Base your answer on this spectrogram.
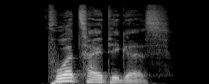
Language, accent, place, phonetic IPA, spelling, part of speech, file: German, Germany, Berlin, [ˈfoːɐ̯ˌt͡saɪ̯tɪɡəs], vorzeitiges, adjective, De-vorzeitiges.ogg
- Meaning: strong/mixed nominative/accusative neuter singular of vorzeitig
